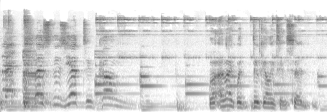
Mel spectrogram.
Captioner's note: bells jingling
